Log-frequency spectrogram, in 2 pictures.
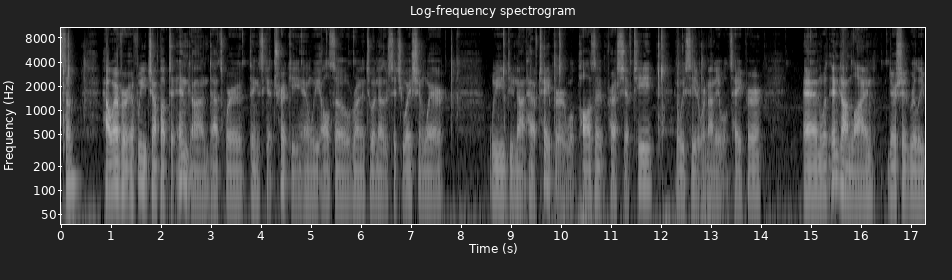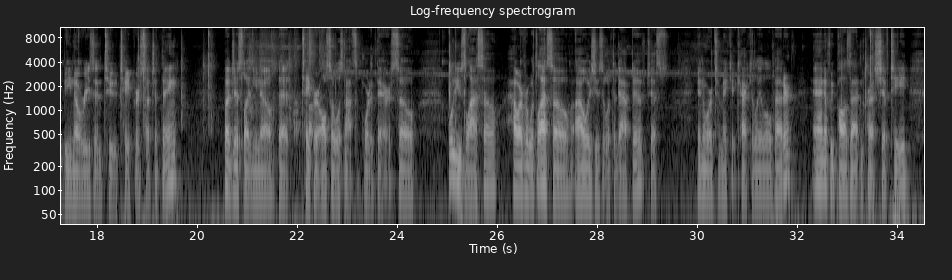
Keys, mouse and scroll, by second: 0.6-1.2 alt+scroll down 1, 1.2-2.0 alt+scroll up 2, 2.4 click, 3.5 click, 4.1 click, 4.6 click, 5.2 click, 5.7 click, 6.4 click, 6.6 double click, 7.7 e, 8.7 Tab, 9.3 shift+q, 9.8 shift+t, 11.2 click, 11.9 space, 12.4 shift+middle click, 13.0-14.1 alt+scroll up 2, 14.4 click, 15.6 click, 16.3 click, 17.2 click, 17.5 double click, 18.7 shift+t, 21.0 click, 22.1-22.7 alt+scroll up 1, 22.7 scroll up 1, 23.2 click, 26.3 click, 27.4 click, 28.4 click, 31.4 Tab, 31.9 middle click, 33.3 shift+t.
